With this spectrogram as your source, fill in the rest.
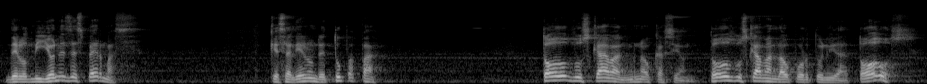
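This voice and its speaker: A pastor preaching a sermon, speaking directly to the listener and acting out the voices of Bible figures. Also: male voice, medium pitch, lively intonation, moderate pace, long pauses.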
